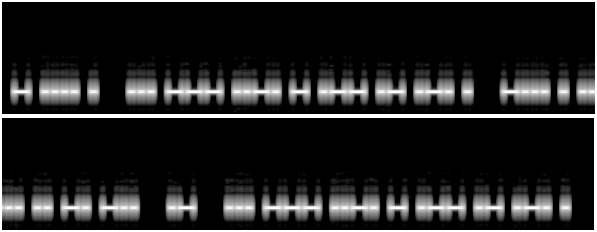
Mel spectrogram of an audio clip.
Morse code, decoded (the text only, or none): THE SOFTWARE BEHIND A SOFTWARE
